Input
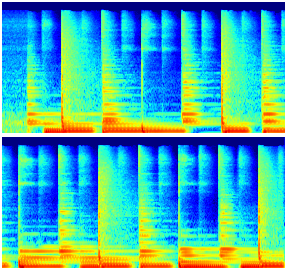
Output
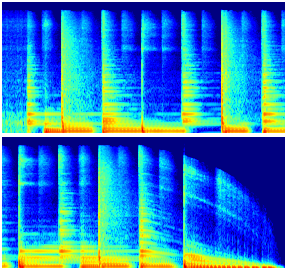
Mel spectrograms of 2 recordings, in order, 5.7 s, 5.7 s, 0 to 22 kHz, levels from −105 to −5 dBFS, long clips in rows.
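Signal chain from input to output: tape stop on the ending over 1.38 s; transient shaper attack +7 dB, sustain -4 dB; trim -8.5 dB

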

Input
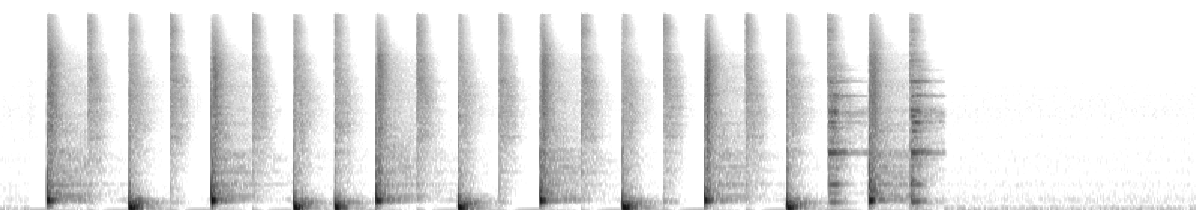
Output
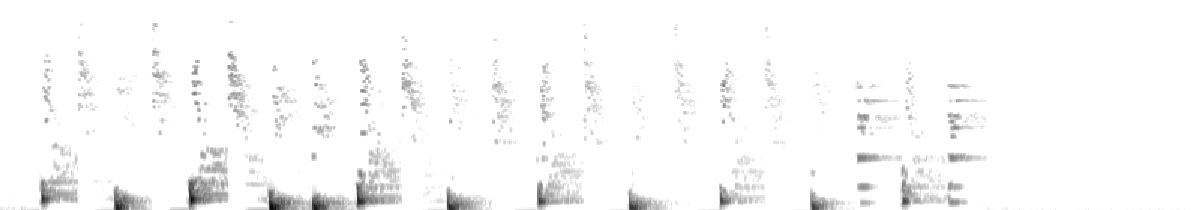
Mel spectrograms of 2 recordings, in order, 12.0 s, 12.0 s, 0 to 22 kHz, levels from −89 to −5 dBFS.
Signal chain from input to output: Doppler pass-by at 2.53 s, 37 m/s, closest 22 m; loudest bins only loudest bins 16; trim +3.5 dB

